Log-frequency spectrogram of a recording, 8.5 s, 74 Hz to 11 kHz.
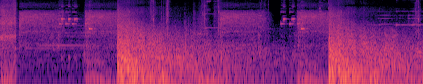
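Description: Heavy gunfire and explosive blasts from the Fallout 3 video game erupt in loud, harsh bursts, with mechanical clatter between them and a few separate booming hits.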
